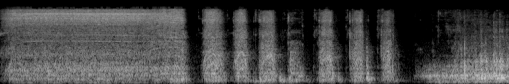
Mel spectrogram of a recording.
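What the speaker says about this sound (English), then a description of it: "I'm going to drill and counterbore for some screws" A steady high whine gives way to rapid rhythmic rasping strokes as a drill bores a counterbore for screws into wood, then a rougher grinding near the end.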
